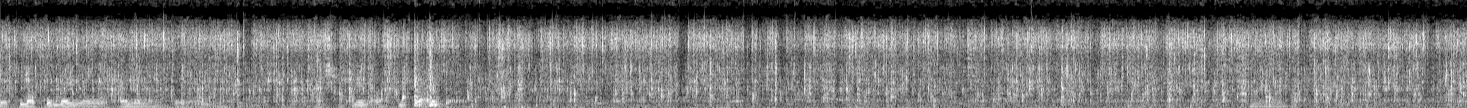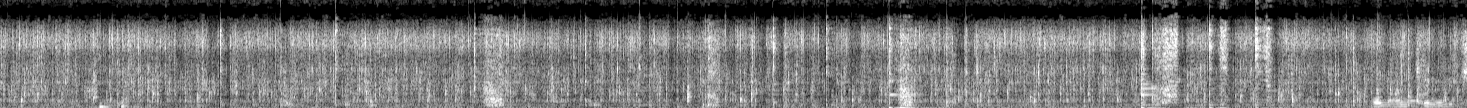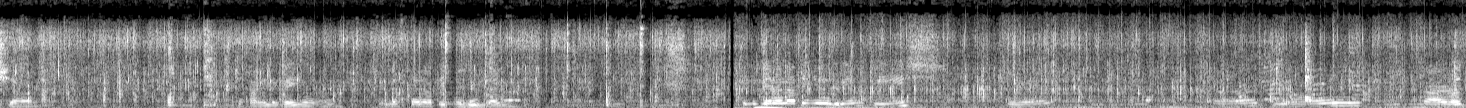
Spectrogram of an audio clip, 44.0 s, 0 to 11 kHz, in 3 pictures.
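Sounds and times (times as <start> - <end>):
chicken sizzling in sauce: 0.0 - 44.0
metal spoon stirring: 15.6 - 36.5, 41.7 - 44.0
spoon clinking against pan: 23.5 - 24.0, 26.1 - 27.4.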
